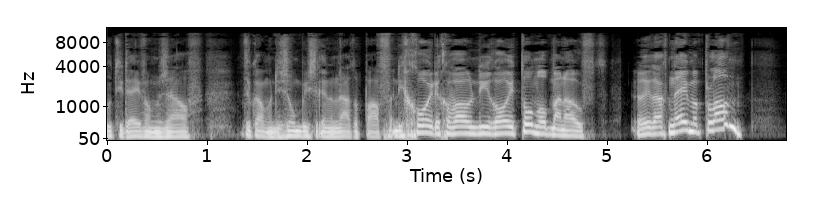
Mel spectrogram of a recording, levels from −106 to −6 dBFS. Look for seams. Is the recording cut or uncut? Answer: cut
